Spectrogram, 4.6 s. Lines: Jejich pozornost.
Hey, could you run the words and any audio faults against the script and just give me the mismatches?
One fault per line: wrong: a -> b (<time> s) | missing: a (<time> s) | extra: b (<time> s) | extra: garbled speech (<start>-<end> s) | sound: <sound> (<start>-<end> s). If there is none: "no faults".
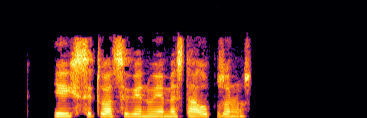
extra: situaci věnujeme stálou (1.0 s)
